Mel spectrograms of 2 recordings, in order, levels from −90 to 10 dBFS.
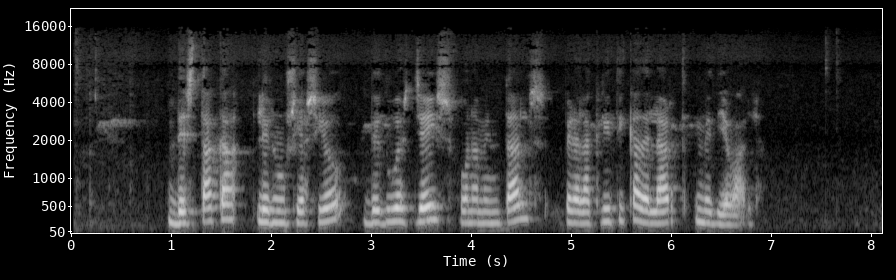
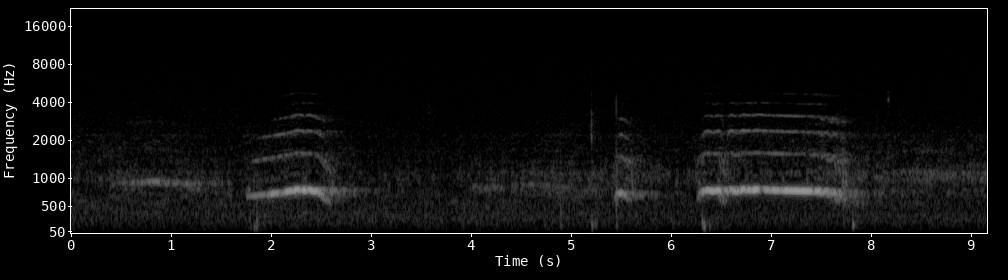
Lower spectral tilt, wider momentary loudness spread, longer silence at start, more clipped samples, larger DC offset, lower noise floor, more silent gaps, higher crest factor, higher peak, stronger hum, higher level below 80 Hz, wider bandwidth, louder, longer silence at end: about the same, -4 dB/octave vs -3 dB/octave; second, 9 LU vs 26 LU; first, 0.95 s vs 0.4 s; neither; neither; second, -61 dBFS vs -69 dBFS; neither; about the same, 18 dB vs 16 dB; first, 0 dBFS vs -30 dBFS; neither; first, -68 dBFS vs under -90 dBFS; about the same, 15 kHz vs 15.5 kHz; first, -18 LUFS vs -42 LUFS; first, 1.3 s vs 0 s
